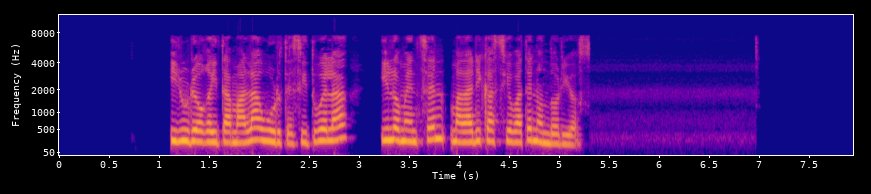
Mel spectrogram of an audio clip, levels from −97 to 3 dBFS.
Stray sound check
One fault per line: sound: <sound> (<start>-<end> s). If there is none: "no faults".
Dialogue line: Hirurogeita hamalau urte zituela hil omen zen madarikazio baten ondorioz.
no faults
